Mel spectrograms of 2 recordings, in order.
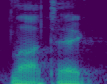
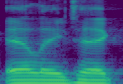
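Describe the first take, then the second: First: LA is said as one syllable. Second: LA is spelled out as two letters. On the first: This is how the school is actually called. The speaker calls it right. "it's La Tech" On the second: This is how other people say it. The speaker calls it wrong. "People say"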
